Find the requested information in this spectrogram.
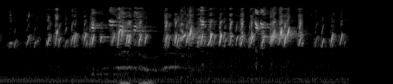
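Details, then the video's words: European goldfinch chatter used to stimulate silent goldfinches into singing: dense twittering bursts of quick, high notes in two phrases, broken by a short pause near the middle and ending in silence after three and a half seconds. "بتبتة حسون رهيبة تخرج الطيور من الصمت"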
